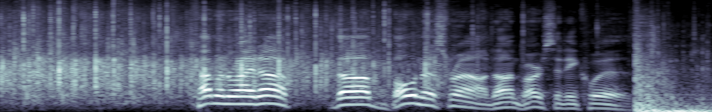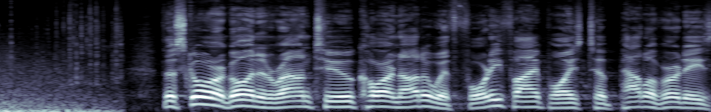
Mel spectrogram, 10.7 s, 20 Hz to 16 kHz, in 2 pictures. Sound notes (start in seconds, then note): 0.0 applause; 4.8 crashing sound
